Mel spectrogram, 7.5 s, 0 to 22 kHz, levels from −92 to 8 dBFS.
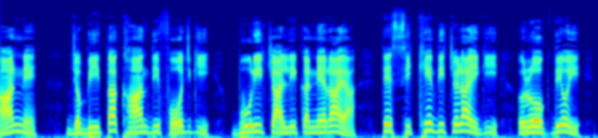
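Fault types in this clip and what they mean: pre-echo: a short hiss creeps in about 49 ms before a sharp attack at 5.23 s, as block-wide codec quantisation noise spills ahead and softens the onset.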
